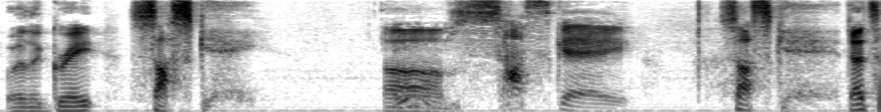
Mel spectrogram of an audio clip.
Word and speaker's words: Sasuke: the great Suzuki or the great Sasuke Sasuke Sasuke that's how it's actually pronounced if you're from America your prices uki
